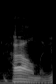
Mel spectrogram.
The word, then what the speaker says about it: Heilman: Heilman, yes, sir. – Oh, I got it right. Anyway, the E is silent.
